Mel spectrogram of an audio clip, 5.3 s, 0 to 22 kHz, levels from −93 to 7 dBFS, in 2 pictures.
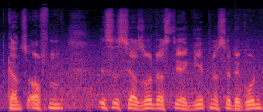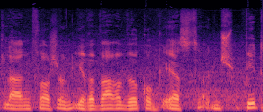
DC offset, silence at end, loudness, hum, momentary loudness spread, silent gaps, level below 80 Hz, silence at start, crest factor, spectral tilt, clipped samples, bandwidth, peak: under 0.1%; 0 s; -18 LUFS; none; 6 LU; none; -58 dBFS; 0 s; 16 dB; -6.5 dB/octave; under 0.1%; 16 kHz; -2 dBFS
